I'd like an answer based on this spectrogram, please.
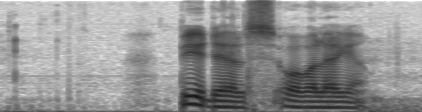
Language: Norwegian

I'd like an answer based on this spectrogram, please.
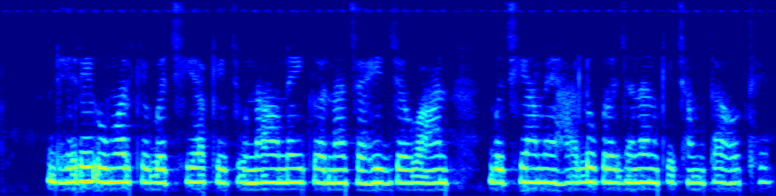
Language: Chhattisgarhi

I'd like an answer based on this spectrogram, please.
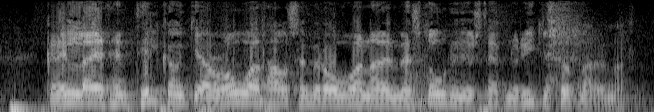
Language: Icelandic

